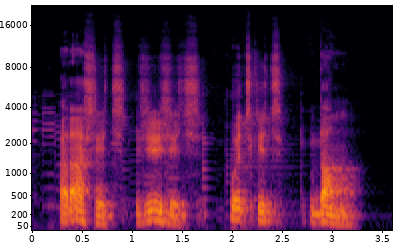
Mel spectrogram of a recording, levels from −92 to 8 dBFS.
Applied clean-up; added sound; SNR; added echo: neural mask model RNNoise.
